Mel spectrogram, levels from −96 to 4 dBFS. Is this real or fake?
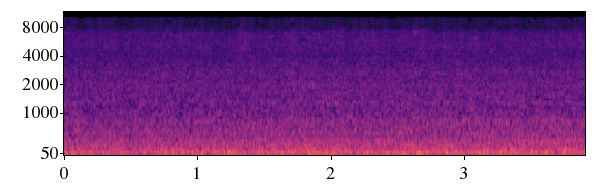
real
